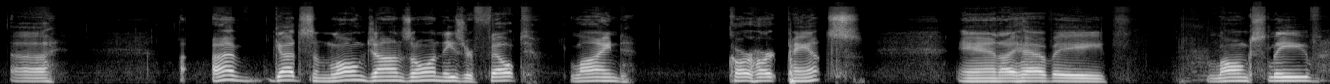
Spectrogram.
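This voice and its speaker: A man's voice: on the high side, darkish tone, clean tone, no echo. A man hosting a camping livestream outdoors in the cold woods, sniffling as he chats with viewers and greets them by name. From Arizona. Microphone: small mic worn on him.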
